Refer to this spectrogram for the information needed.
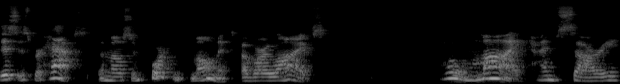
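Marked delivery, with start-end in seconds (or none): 4.5-6.2 apologetic tone, spoken very slowly. Bluebird, just told by Goose that they are very busy, apologetic. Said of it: "apologized Bluebird".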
